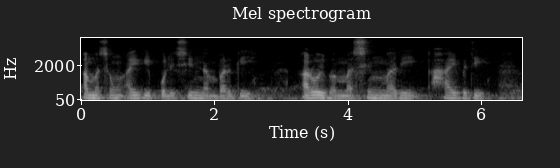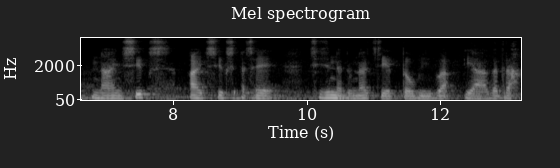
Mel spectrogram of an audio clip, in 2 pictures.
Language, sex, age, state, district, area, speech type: Manipuri, male, 60+, Manipur, Churachandpur, urban, read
